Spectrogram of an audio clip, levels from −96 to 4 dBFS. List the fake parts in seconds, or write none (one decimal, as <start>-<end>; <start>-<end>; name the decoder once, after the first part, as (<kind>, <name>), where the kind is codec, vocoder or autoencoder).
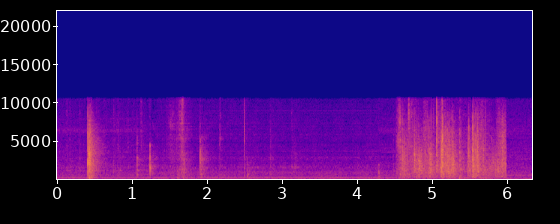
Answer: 1.2-4.3 (codec, HILCodec)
